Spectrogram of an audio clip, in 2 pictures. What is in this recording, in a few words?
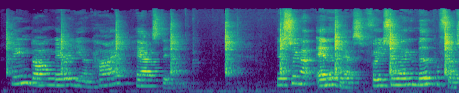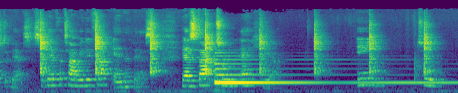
Ding Dong Merely On High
